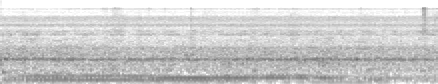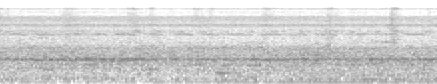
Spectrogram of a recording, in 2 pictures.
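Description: A vehicle engine's steady low drone, several held pitches, that stops about three and a half seconds in, over a continuous thin high tone and a low even hum of city traffic.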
